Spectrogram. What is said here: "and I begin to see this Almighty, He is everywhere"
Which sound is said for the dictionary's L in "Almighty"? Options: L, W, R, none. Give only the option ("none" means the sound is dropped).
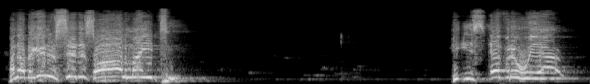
L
